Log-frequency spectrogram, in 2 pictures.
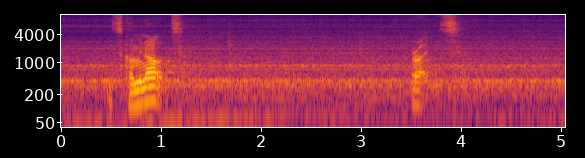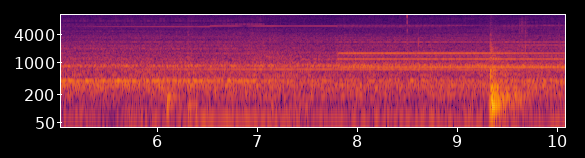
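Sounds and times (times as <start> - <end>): printer mechanical hum: 0.0 - 10.0
higher steady tones: 5.0 - 10.0.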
